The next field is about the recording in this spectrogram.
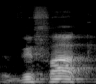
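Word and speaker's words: وِفاق: Note کر لیں کہ اس لفظ کا تلفظ جو ہے وہ وفاق ہے، واو کے نیچے زیر ہے۔ عام طور پر اسے واو پر زبر کے ساتھ پڑھا جاتا ہے جو درست نہیں ہے۔ اب یہ وفاق جو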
